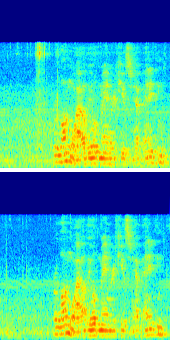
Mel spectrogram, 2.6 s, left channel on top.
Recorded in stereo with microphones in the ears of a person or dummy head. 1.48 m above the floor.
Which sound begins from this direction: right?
A man speaking, at 0.8 s.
